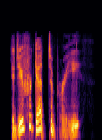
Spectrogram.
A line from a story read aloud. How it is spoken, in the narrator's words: the primal asked softly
